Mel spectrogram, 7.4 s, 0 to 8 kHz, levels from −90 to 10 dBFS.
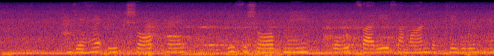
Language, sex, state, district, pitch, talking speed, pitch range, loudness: Hindi, female, Punjab, Fazilka, 200 Hz, 105 wpm, 165-210 Hz, -16 LUFS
